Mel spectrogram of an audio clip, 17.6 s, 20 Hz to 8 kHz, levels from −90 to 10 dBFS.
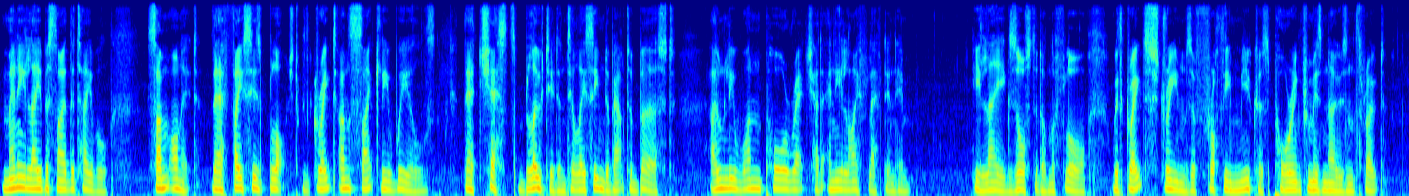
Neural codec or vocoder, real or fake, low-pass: none; real; 7.2 kHz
